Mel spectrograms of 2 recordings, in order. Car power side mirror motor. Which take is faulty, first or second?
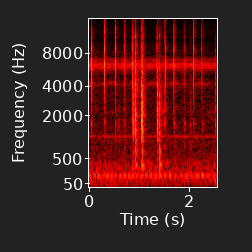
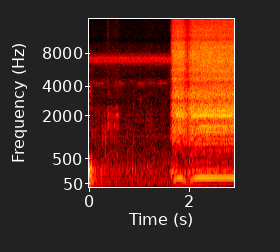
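first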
